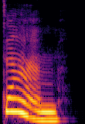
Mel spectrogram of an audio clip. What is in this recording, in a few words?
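"dam", British English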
